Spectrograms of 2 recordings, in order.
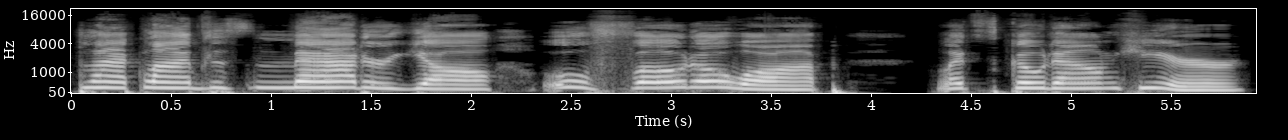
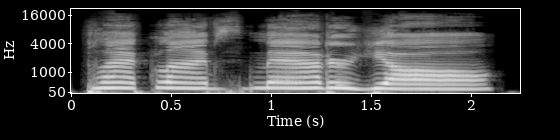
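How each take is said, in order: First: Higher, slow and airy mimicry; mock influencer voice. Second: High, sing-song valley-girl mockery; mock influencer voice. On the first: Vlogger parodying the influencer again, higher and slower. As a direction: drag it out like a vain poser. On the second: Mocking a protester posing for photos, high and airy. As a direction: sneer at her as a vapid influencer.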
